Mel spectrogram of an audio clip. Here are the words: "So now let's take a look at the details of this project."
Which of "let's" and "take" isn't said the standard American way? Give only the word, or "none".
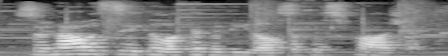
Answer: let's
